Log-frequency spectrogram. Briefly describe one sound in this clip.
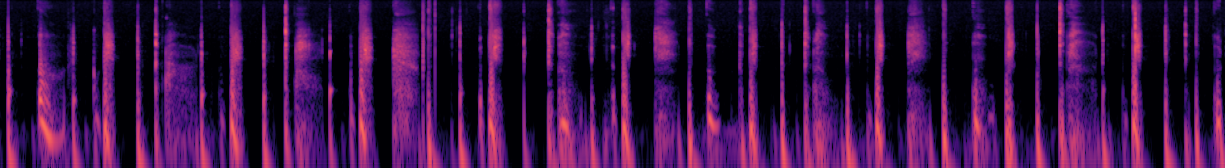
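A young man beatboxes rapidly into a microphone, with punchy kicks, clicks and hissing snares.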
